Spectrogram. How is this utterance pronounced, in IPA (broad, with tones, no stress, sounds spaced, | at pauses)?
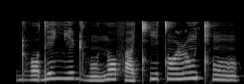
ɖʱ ɔ˨ d e˦ ʎ i˦ ɖʱ õ˨ n ɔ˦ f a˨ cʰ i˦ t ɔ̃˦ ɭ õ˦ cʰ õ˨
